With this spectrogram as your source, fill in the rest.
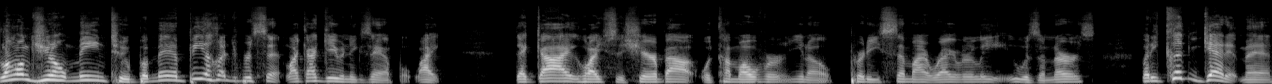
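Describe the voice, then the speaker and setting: In a plain, everyday voice, a man speaks at a medium pitch and moderate pace with lively intonation, in a dry, close sound with no echo on a very clean recording with a silent background. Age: 60s. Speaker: study group leader. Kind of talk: casual talk.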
